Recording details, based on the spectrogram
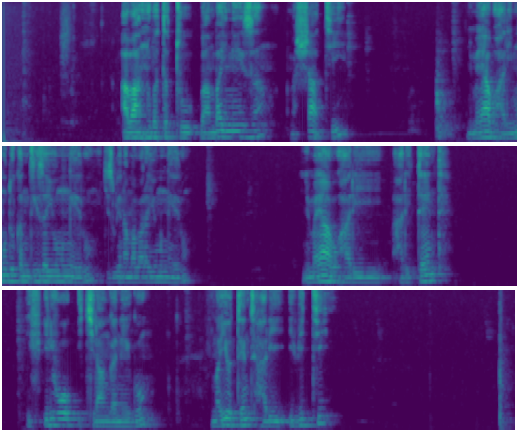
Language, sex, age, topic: Kinyarwanda, male, 18-24, finance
